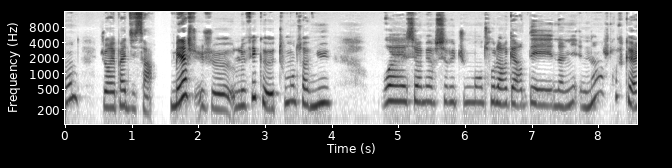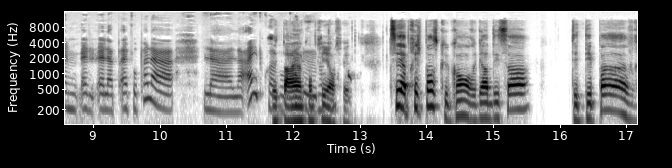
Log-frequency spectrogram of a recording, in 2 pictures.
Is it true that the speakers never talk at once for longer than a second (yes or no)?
no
